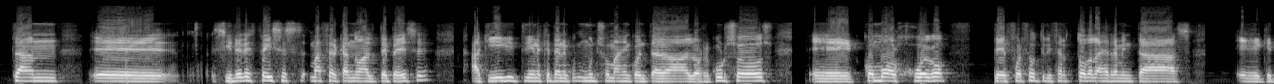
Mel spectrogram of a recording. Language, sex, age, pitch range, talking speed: Spanish, male, 20-39, 135-170 Hz, 155 wpm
